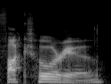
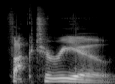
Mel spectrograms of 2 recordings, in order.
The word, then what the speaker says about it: Factorio: Is that how I pronounce it? Factorio. Factorio. That's how it is.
